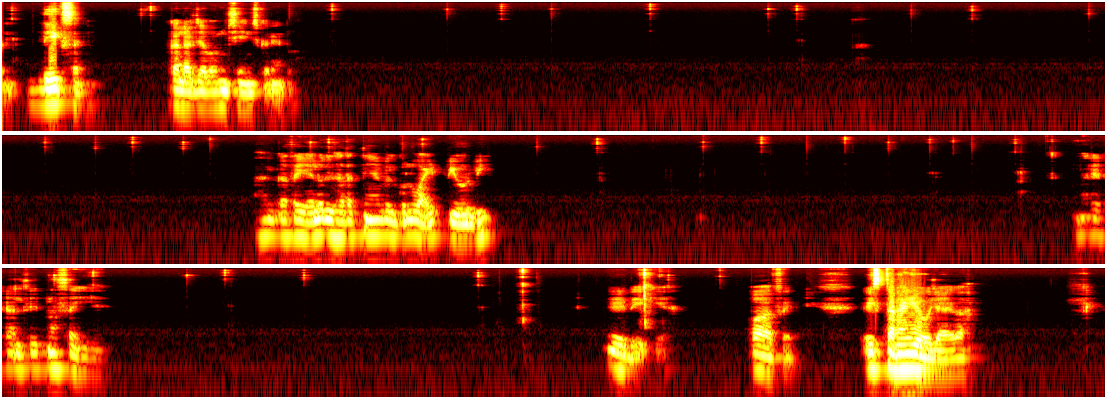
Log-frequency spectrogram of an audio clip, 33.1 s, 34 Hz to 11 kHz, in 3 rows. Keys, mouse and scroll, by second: 26.7 space, 27.9 F2, 28.2-33.0 drag.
